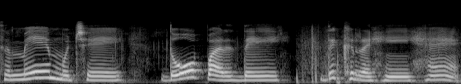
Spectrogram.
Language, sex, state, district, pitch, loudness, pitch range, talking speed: Hindi, female, Madhya Pradesh, Katni, 195 Hz, -17 LUFS, 190-230 Hz, 90 wpm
